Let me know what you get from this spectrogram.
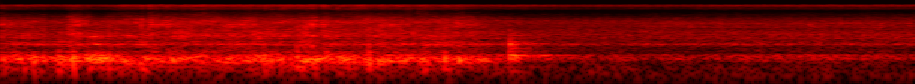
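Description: Onions and garlic sizzling in hot oil in an aluminium pot while a spoon stirs them. The sound drops to a quieter sizzle about two and a half seconds in, just after a light knock.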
